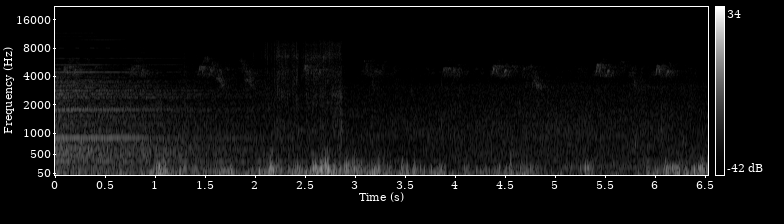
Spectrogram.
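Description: Wind buffeting an action camera's microphone outdoors, with small birds chirping several times in short high notes. The last of the background music dies away in the first second, and a brief hiss comes about two seconds in.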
